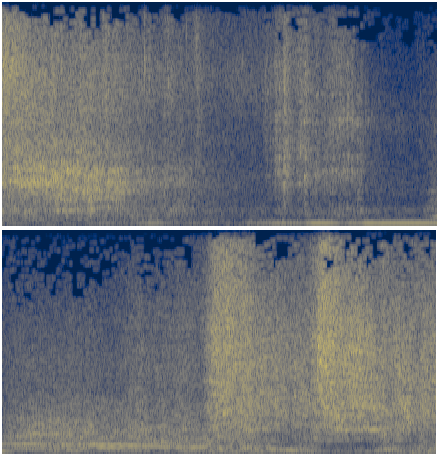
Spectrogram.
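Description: A supercar's engine revving hard as the car accelerates away down the street. A steady engine note builds for about three seconds, then the pitch wavers and falls.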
